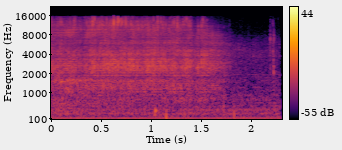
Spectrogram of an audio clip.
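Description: Faint steady hum with a soft hiss from a running home water-distilling setup, the stovetop pot still and its circulation pump, the hiss fading near the end. Two faint clicks about a second in.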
